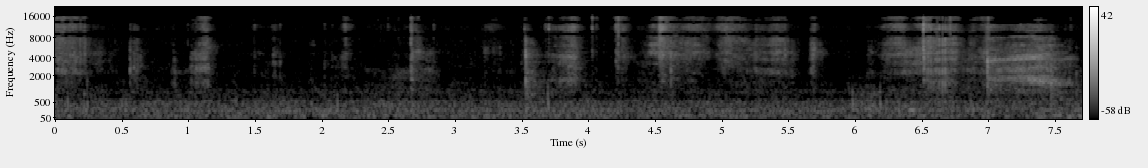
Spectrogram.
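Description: Faint rustling and crinkling of a paper sticker sheet as small stickers are peeled off their backing and pressed onto construction paper, with scattered soft ticks.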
